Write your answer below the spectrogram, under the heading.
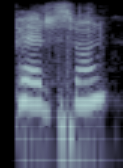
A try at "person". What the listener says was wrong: Person. Person. Person. Yeah, because you said person. It's kind of interesting because that's more of an Indian accent. So the Indians don't always aspirate their P's.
